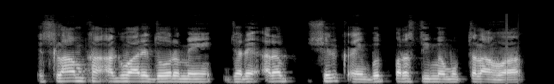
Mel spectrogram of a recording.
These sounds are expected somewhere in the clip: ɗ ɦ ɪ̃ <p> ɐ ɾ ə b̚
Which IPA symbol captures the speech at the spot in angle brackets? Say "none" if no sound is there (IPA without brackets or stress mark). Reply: ʔ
